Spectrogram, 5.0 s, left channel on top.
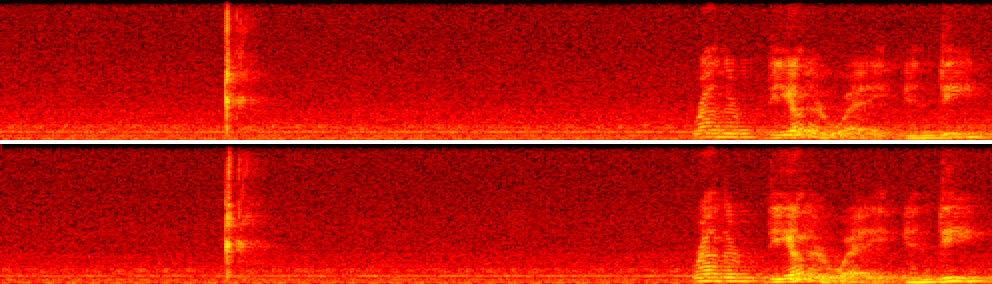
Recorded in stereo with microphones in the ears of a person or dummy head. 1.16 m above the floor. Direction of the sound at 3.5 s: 10° right (ahead or behind).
